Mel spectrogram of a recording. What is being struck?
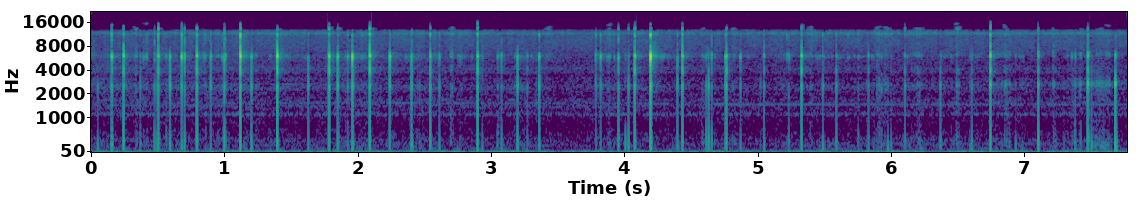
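Wooden lid.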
